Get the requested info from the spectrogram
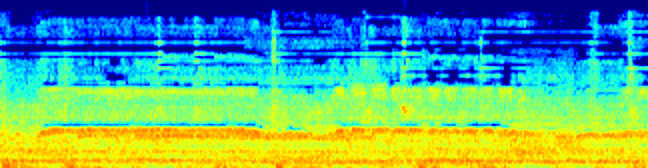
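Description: Loud festival procession sound: drums beating a steady rhythm under a dense crowd.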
